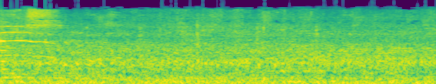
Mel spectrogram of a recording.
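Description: Steady, loud rumble of a passenger jet's cabin noise (engines and airflow) heard from a seat inside the cabin.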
